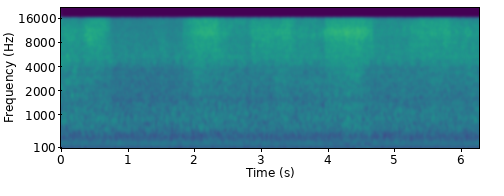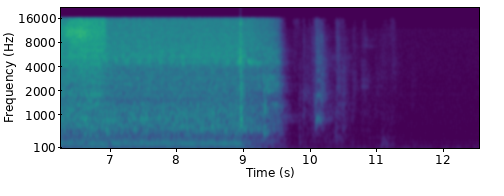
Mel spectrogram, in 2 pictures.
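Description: Bench belt sander running with a steady motor hum, rasping louder each time the edge of a thin MDF board is pressed onto the belt, about five times. After a sharp click it cuts off abruptly about nine and a half seconds in, leaving a few faint knocks.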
